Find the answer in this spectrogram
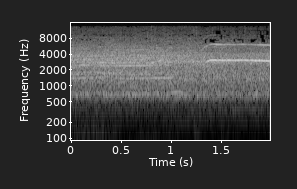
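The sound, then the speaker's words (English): The BYU Cougars crowd cheers loudly at a basketball game against the Gaels, a dense, steady roar that holds for the full two seconds, with a few thin, shrill whistle-like tones cutting through near the end. “The Cougs crowd loud.”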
